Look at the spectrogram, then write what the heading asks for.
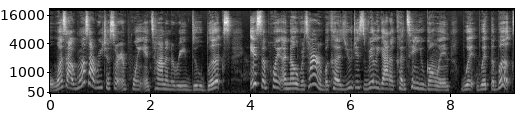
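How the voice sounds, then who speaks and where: Woman, medium pitch, casual video host, emphatic delivery, repeats phrases to drive points home. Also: fairly bright tone. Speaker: book review video host. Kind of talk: casual book chat to viewers.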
